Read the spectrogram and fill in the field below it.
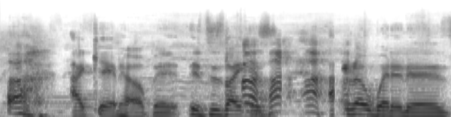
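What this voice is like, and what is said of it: Southern American accent, drawn-out vowels. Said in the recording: “puts a whole extra syllable in the word on ... on. It's like, oh, there's a whole new syllable in there ... I'm gonna talk with a southern twang”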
